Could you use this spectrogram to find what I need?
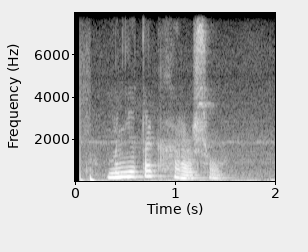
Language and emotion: Russian, positive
